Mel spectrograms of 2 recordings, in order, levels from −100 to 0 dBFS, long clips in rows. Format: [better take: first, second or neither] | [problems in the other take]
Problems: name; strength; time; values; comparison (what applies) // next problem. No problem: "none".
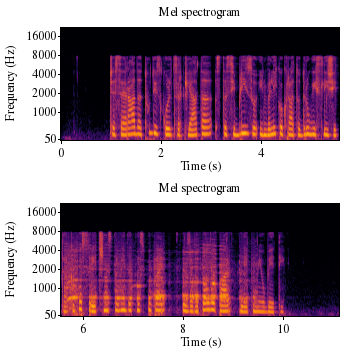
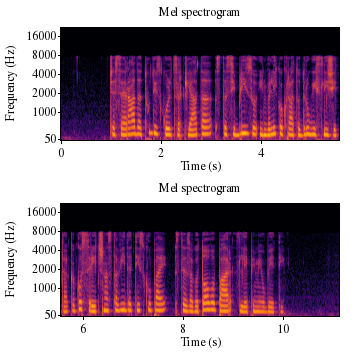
second | noise reduction (neural mask model RNNoise)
